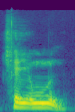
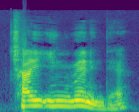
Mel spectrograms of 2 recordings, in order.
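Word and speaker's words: 蔡英文: 최영문. 차이잉웬인데 최영문이라고 그렇게 발음하는 게 참 좋은데 왜 꼭 굳이 중국 발음을 해야 되는지 저는 최영문이라고 하겠습니다.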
